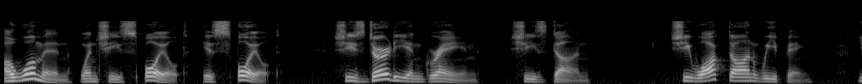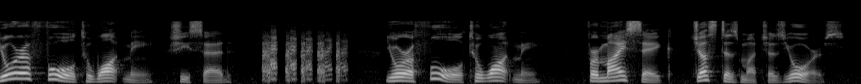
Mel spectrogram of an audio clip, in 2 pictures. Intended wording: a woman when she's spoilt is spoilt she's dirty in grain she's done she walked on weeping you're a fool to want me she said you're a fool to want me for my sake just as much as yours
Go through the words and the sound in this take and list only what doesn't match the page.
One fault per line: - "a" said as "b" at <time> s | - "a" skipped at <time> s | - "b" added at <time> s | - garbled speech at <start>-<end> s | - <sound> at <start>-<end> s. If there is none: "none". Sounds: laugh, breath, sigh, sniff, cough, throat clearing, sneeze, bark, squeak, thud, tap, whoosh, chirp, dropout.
- laugh at 11.2-12.1 s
